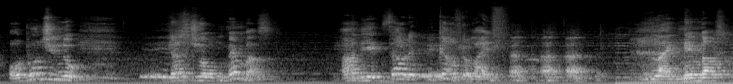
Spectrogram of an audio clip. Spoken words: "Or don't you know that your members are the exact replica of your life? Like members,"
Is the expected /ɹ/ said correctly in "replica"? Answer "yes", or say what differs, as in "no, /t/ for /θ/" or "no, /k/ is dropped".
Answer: no, /l/ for /ɹ/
